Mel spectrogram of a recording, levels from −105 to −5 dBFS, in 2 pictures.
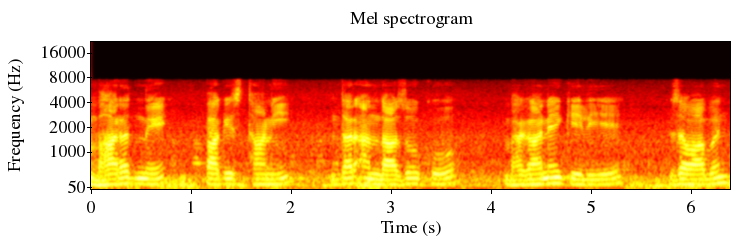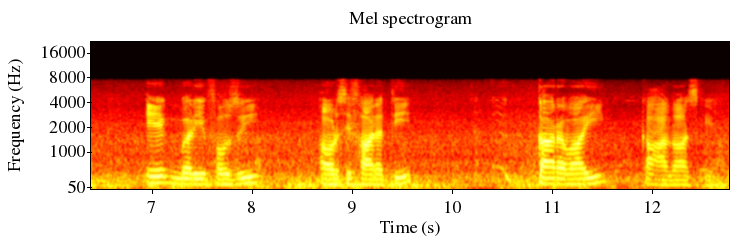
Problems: constant background noise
